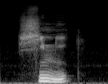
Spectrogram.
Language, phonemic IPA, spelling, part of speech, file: French, /ʃi.mik/, chimique, adjective, Fr-chimique.ogg
- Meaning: 1. chemistry, chemical 2. chemical (obtained by means of chemistry; that relies on chemistry) 3. chemical, artificial, processed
